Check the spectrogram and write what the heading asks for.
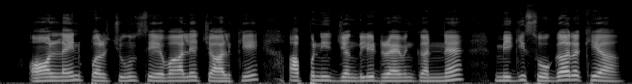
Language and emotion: Dogri, fearful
